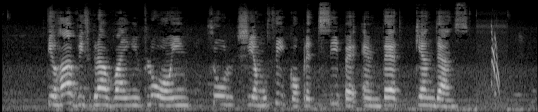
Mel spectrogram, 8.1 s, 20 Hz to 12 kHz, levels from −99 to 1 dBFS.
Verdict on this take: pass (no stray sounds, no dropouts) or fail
fail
